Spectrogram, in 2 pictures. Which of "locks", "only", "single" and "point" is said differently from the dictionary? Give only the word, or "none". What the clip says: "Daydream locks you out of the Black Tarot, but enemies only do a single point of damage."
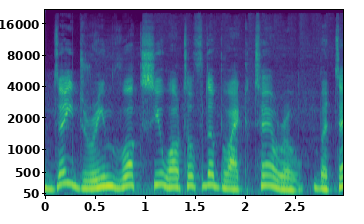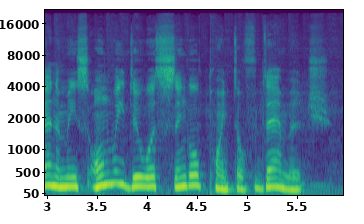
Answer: locks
